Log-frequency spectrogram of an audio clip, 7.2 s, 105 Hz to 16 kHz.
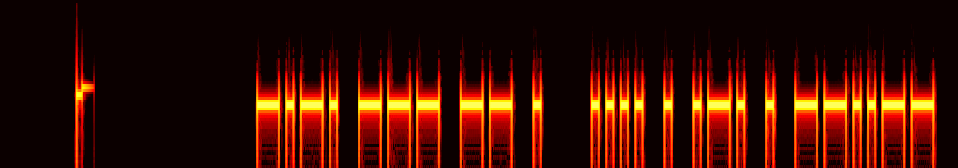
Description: Morse code, heard as a keyed tone, about 22 wpm, 700 Hz. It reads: COME HERE,
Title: Sentences from Top 1100 Words 22wpm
